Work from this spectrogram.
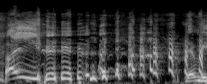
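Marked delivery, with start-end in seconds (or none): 0.1-0.4 high, sharp mock German yell; fake German scream. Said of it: "Or just screaming in German". 0.5-1.8 squealing high laugh. Real, not acted. Laughs after mock scream.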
